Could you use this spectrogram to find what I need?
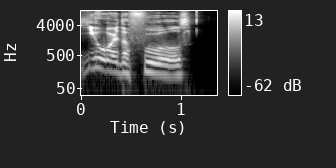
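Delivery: mild, fierce, mock half-shouted taunt kept small. Retelling a manga scene, imitating Shinobu screaming. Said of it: "Shinobu screaming, like".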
